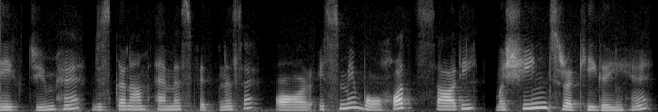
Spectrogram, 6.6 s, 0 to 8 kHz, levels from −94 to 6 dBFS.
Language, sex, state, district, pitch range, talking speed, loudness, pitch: Hindi, female, Uttar Pradesh, Jyotiba Phule Nagar, 200-280 Hz, 145 wpm, -30 LUFS, 220 Hz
